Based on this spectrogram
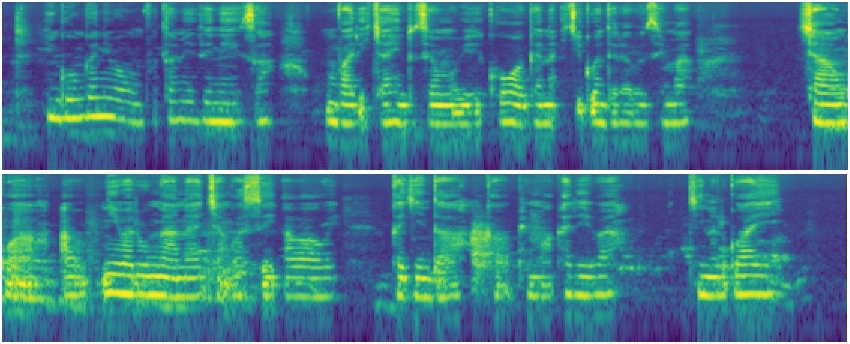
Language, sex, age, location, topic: Kinyarwanda, female, 25-35, Huye, health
